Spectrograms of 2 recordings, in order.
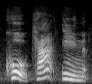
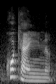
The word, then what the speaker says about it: cocaïne: autre exemple coca in vous voyez on doit prononcer le a et le i séparément cocaïne cocaïne naïf Noël Raphaël héroïne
